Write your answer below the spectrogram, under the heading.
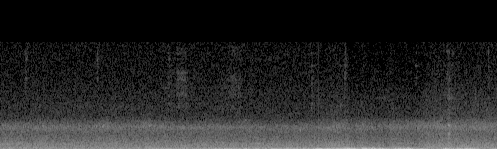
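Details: Outdoor wind buffeting the microphone, building into heavy low rumbling gusts in the second half, with no animal calls heard.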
